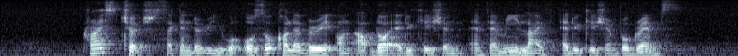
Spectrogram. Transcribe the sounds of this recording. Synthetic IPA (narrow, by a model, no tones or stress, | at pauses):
kʰɹaɪst͡ʃət͡ʃsɛkə̃ndəɹiwəlʔɔlsokʰɔlɛbɔɹetɔ̰̃na̰ʊt̚dɔʔɛdukʰeʃə̃nɛ̰̃nfɛ̃mililaɪfʔɛdukʰeʃə̃npɹoɡɹɛ̃ms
